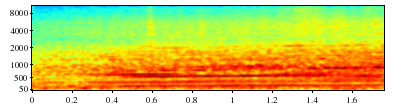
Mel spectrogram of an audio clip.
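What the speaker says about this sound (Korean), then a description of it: "액티브 사운드 컨트롤, 스포츠 모드에서 차의 엔진 사운드를 듣기 좋게 해주는 겁니다" Steady, close engine drone from a Honda Accord in sport mode, its note enhanced through cabin speakers by active sound control, holding a smooth even hum with no talking.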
